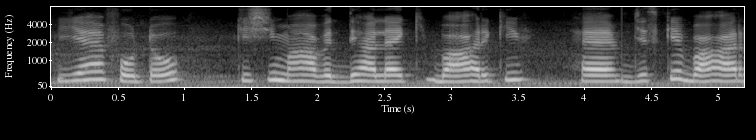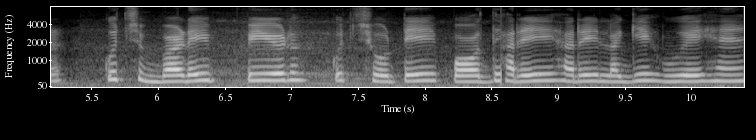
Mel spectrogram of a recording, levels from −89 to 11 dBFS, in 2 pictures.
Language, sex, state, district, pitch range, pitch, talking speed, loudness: Hindi, female, Maharashtra, Solapur, 225-255 Hz, 235 Hz, 120 wpm, -15 LUFS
